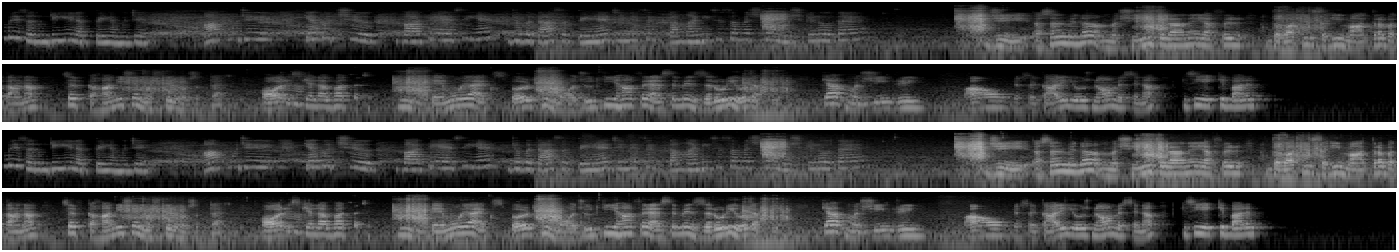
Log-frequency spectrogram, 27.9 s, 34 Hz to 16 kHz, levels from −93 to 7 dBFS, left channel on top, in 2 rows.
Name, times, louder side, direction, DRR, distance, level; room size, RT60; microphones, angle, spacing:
voice 1, 0.0-8.6 16.5-17.0 22.2-23.0, right 2 dB, 20° right, 4 dB, 1.2 m, -46 dB
Singing / Crowd, 1.3-7.0, left 3 dB, 45° left, 1.2 m, -55 dB
sound 1, 5.3-6.7 7.5-9.0 9.3-14.5 15.1-22.9 23.3-24.1 24.6-24.7, right 8 dB, 40° right, 0.4 m, -36 dB
voice 2, 9.8-14.3 14.5-16.2 16.5-17.4 17.9-21.7 22.1-23.2 23.5-25.5 25.7-26.5, right 5 dB, 80° right, 11 dB, 0.7 m, -35 dB
6.3 x 4.8 x 5.4 m, 0.38 s
head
